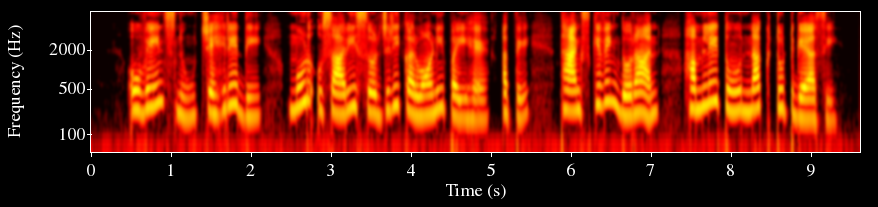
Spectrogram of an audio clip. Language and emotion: Punjabi, neutral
